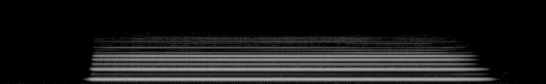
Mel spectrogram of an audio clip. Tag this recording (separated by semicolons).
Asharp3; clarinet; good-sounds; multisample; neumann-U87; single-note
